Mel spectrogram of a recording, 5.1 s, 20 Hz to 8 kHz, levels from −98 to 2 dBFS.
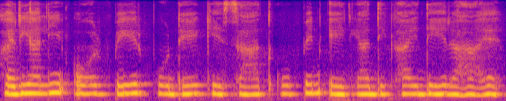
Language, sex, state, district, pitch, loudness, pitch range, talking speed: Hindi, female, Assam, Kamrup Metropolitan, 235 Hz, -14 LUFS, 230-245 Hz, 140 wpm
